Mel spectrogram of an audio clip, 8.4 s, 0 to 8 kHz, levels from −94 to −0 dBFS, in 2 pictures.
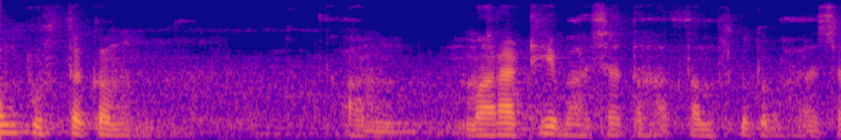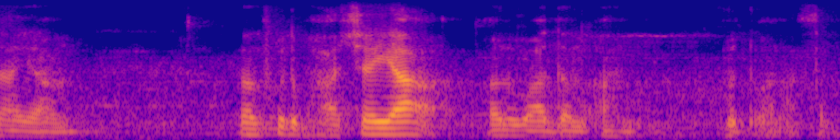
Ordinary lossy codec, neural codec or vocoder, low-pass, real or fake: Opus, 24 kbps; vocoder, 44.1 kHz, 128 mel bands, Pupu-Vocoder; 7.2 kHz; fake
